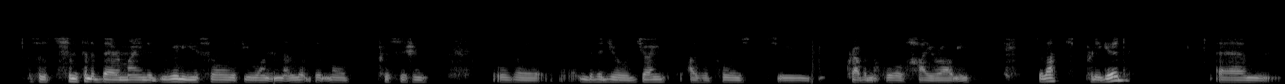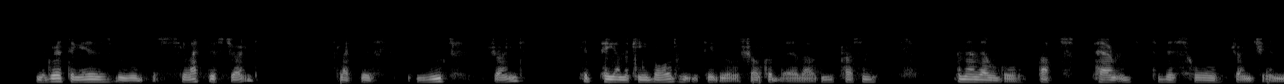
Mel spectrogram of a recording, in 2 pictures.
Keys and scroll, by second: 1.7 d, 5.1 d, 18.9 p.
